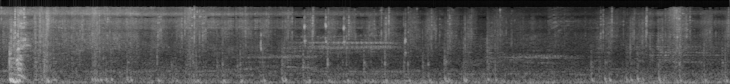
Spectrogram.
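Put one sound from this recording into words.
Footsteps run quickly across a metal walkway.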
